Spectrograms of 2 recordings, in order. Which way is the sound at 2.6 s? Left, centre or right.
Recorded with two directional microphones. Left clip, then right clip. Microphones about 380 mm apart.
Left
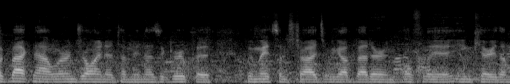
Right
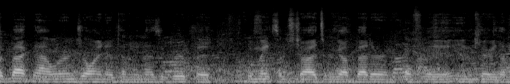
Left.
